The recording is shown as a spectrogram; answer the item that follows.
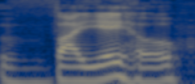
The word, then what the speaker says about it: Vallejo: When you have another company like this other brand, Vallejo, or Vallejo, if you use the Spanish pronunciation, even though this looks blue, there's probably blue, a little bit of red.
